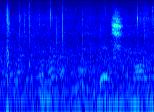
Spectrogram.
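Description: Indistinct background voices of people talking at a distance, with scattered faint clicks and a brief high-pitched chirp near the end.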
